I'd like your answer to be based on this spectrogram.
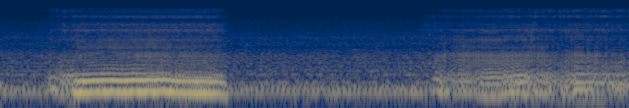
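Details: Person asleep with mouth open, recorded by a sibling, drooling; afterwards reports a sore uvula and soft palate. Very loud, deep, vibrating snores with rougher, noisy breathing between them. Heavy open-mouth snoring.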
